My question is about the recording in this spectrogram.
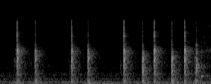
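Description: A DFRobot push-button module's tactile switch clicking under a finger, pressed and released several times in quick succession. Each press steps the Arduino's counter up by one.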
